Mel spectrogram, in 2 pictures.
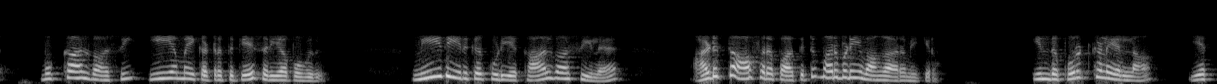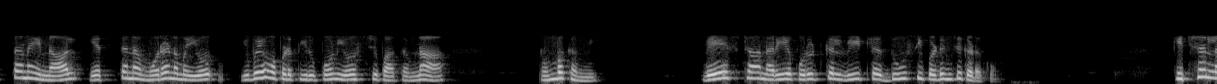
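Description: From 10.82 to 11.43 s the speech shows repeated stalls, a stutter. Packets arrived late, so the jitter buffer ran dry four times. Each gap, the longest about 20 ms, was filled by stretching the last sound. Nothing is lost, but the phrase drags and hiccups. The narrow band, with nothing above 4 kHz, fits a G.711 mu-law call path.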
